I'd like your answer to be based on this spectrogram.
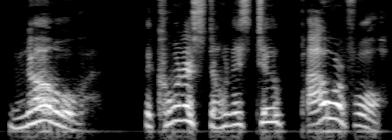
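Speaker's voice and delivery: high-pitched anguished villain's refusal; acted desperate protest; defiant refusal. Opponent refuses Flame's plea, acted.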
